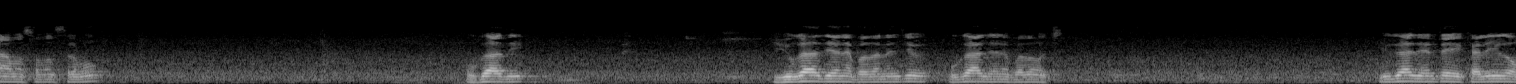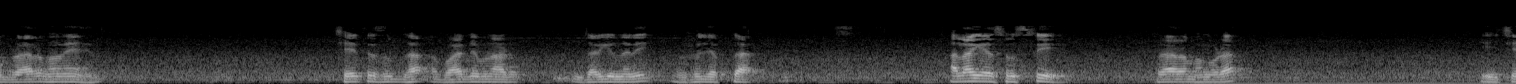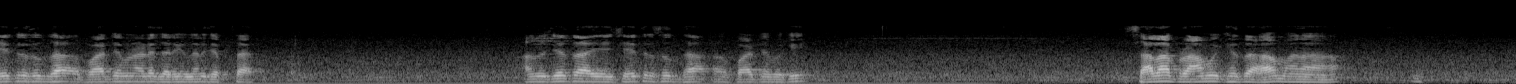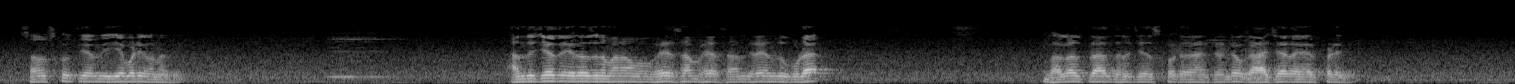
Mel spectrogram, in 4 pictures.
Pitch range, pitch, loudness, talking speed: 115-130 Hz, 125 Hz, -24 LUFS, 55 wpm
